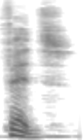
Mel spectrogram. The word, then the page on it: feds: Australian English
